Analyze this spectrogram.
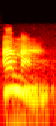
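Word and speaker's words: أنا: Nah, di sini pada kata ana itu ada alifnya, tapi alifnya tidak berfungsi. Nah, jadi bacanya ana di situ pendek.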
